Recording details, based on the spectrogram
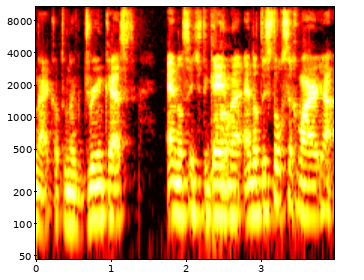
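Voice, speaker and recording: A man has a plain, everyday voice at a medium pitch. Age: 40s. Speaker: board game designer. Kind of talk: casual chat.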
